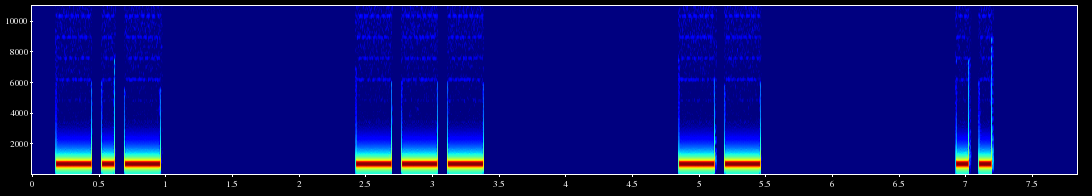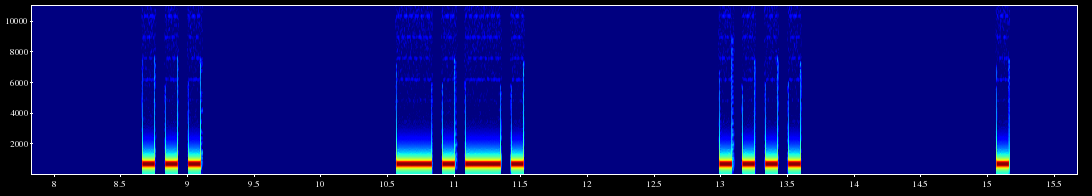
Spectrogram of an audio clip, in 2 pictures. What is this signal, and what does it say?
Morse code, heard as a keyed tone, about 14 wpm, spaced as for 5 wpm, 700 Hz. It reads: KOMISCHE
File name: Morsekurs / Witze / Witz 05. September 17, Tempo 25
